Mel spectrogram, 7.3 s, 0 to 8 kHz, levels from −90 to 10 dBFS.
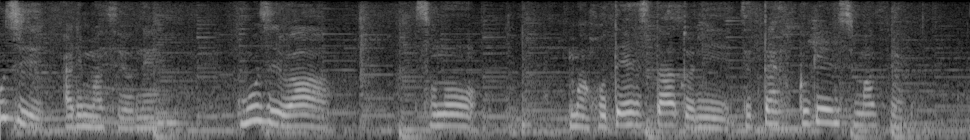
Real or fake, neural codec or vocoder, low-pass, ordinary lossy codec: real; none; none; none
